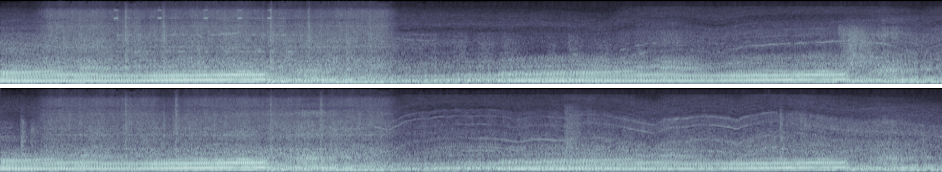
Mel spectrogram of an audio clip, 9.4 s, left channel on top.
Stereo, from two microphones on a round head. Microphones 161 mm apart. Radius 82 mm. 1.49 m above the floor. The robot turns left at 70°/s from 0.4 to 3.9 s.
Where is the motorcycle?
70° left (ahead or behind); by 9.4 s 25° left (ahead or behind).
